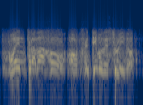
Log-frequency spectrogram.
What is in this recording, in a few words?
bomb success mood med; War Thunder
